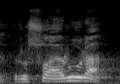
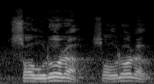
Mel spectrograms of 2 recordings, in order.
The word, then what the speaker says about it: Ruswarura: There was a notorious chief in Buzinza, known as what I came to understand as Ruswarura. When you read, I think it is Speak, Understand, they write Saurora, but it didn't, they were mispronouncing the name.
